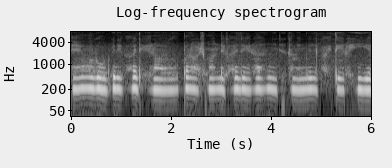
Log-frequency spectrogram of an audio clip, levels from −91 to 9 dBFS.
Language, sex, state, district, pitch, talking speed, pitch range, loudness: Hindi, female, Bihar, Bhagalpur, 205 Hz, 210 wpm, 195-210 Hz, -19 LUFS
